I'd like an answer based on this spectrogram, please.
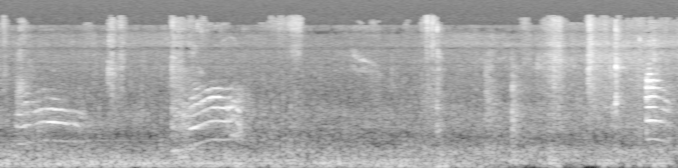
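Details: Pet otters indoors, one a young male who joined the household at nine months, as one pushes the other down and mounts him: a few faint, thin rising-and-falling squealed calls, three short bursts spread over several seconds against a low room rumble.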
